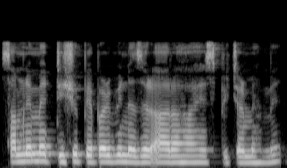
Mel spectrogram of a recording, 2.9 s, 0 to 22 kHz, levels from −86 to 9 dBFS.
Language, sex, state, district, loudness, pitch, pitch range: Hindi, male, Arunachal Pradesh, Longding, -14 LUFS, 155 Hz, 150-160 Hz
